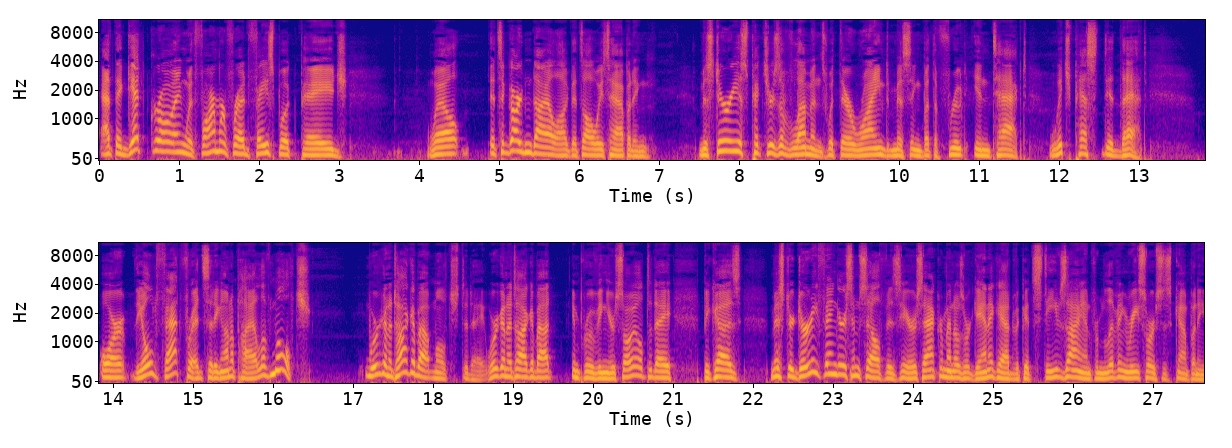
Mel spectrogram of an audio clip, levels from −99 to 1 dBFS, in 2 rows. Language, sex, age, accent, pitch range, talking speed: English, male, 50-69, American, 130-175 Hz, 165 wpm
